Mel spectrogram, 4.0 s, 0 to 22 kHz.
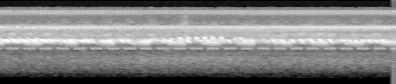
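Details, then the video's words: Bell crickets and other crickets chirping in Narita, Chiba Prefecture, Japan, recorded on a TASCAM Portacapture X8: a dense, continuous high-pitched chorus of stacked shrill trills, with several layered bands of rapid pulsing and no other sounds. "スズムシとコオロギの鳴き声 - Chirping of crickets"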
